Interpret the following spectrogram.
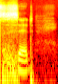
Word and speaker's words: Cid: fact it's written spelled C I D and pronounce said and under this name because we don't I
